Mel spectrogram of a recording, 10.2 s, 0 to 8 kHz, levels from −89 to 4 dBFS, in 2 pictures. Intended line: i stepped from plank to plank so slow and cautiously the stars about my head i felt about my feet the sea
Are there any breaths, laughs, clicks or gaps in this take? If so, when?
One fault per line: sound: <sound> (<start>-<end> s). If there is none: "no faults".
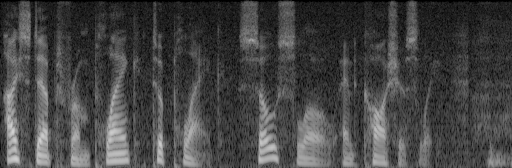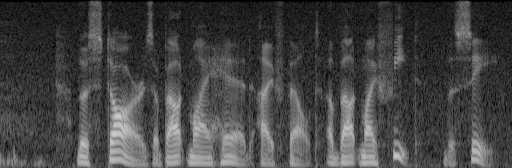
sound: sigh (4.7-5.7 s)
